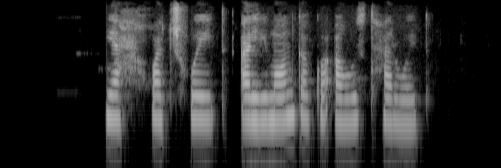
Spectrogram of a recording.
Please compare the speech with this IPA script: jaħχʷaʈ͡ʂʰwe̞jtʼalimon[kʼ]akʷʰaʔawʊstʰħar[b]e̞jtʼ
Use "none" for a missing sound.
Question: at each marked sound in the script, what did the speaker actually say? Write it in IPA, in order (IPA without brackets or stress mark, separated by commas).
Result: kʼ, w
